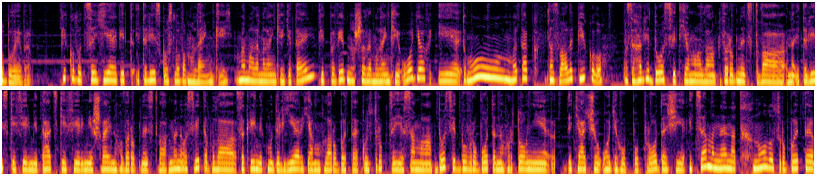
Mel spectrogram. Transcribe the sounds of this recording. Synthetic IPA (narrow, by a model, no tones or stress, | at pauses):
ɔblˠɪʋɪ̰ | pʲikɔlˠɔt̪sɛjɛʋʲid̪̥it̪ɐlʲijsʲkɔɦɔslˠɔʋɐmɐlˠɛnʲkɪjmɪmɑlˠɪmɐlˠɛnʲkʲɪxdʲit̪ɛjʋʲid̪̚pɔʋʲid̪nɔʃɪlˠɪmɐlˠɛnʲkʲɪjʔɔdʲɐxiɔmumɪt̪ɑknɐzʋɑlˠɪpʲikɔlˠɔ | ʋzɐɦɐlʲid̪ɔsʲʋʲid̪jamɑlˠɑʋɪɾɔbnɪt̪st̪ʋɐnɐʔit̪ɐlʲijsʲkijfʲirmʲid̪ɑt͡sʲkʲijfʲirmʲiʃʋɛjnɔɦɔʋɪɾɔbnɪt̪st̪ʋɐmɛnɛʊsʲʋʲit̪ɐbʊlˠɑsɐkɾʲijnːɪkmɔd̪elʲjɛrjamɔɦlˠɑɾɔbɪt̪ɪkɔnst̪ɾukt͡sʲijisɐmɑd̪ɔsʲʋʲid̪̚buwrɔbɔt̪ɪnɐɦɔrt̪ɔwnʲid̪ɪtʲat͡ʃʊʔɔdʲɐɦʊpɔpɾɔd̪ɐʒʲiit̪sɛmenɛnɐt̪xnulˠɔzrɔbɪt̪ɪ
